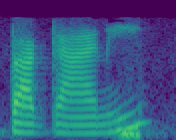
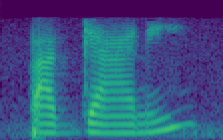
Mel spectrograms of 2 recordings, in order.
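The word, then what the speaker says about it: bagani (बैंगनी): The second color is red, which is lal, which is spelled L-A-L-A, but it's pronounced lal. The third color is violet, which is bagani, and that is spelled B as in boy, A-I-N as in Nathan, G as in ground, A-N-I, bagani.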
